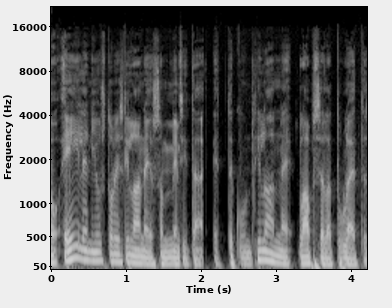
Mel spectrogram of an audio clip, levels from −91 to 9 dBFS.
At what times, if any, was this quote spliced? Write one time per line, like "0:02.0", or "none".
0:01.0
0:01.7
0:02.0
0:02.7
0:03.2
